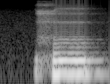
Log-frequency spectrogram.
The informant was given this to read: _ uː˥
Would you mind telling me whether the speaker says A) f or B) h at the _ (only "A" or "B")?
B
